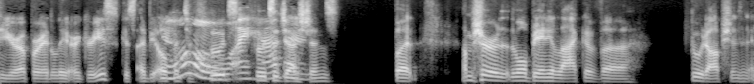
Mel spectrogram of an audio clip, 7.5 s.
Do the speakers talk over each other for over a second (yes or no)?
yes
